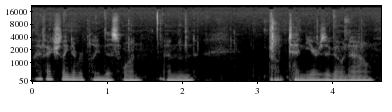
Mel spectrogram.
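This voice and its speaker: A man giving calm, soothing game commentary in a hushed, deliberate voice that drifts toward a whisper, as if for sleep. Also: sits low, lo-fi sound. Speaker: gaming video host. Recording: faint hiss with keyboard and mouse clicks. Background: keyboard typing and mouse clicking.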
